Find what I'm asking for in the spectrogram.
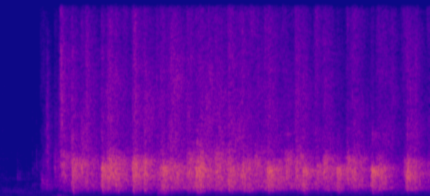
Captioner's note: applause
